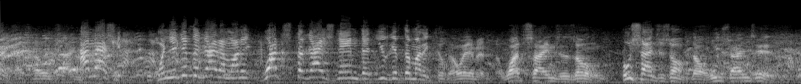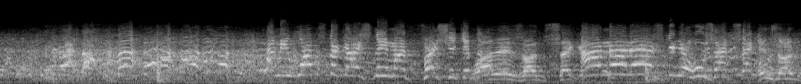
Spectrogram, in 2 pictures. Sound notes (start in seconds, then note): 8.8 laughter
